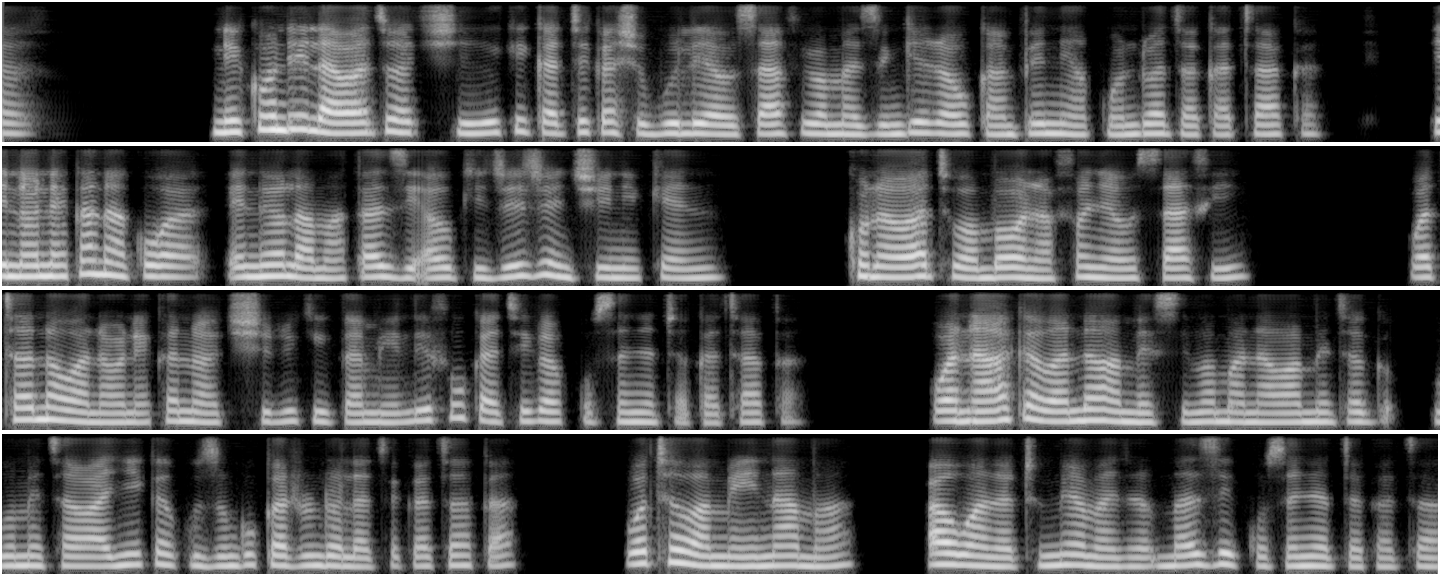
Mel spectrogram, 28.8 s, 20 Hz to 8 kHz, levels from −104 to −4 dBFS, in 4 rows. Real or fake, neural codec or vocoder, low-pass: fake; codec, 16 kHz, about 1 kbps, DyCAST, with the encoder's durations; 7.2 kHz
